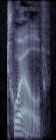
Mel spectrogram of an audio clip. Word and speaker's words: 十二: Some e 12 is pronounced with a lowle tone. Say again 12.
